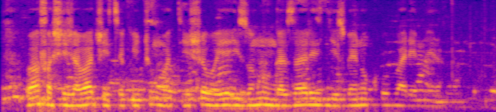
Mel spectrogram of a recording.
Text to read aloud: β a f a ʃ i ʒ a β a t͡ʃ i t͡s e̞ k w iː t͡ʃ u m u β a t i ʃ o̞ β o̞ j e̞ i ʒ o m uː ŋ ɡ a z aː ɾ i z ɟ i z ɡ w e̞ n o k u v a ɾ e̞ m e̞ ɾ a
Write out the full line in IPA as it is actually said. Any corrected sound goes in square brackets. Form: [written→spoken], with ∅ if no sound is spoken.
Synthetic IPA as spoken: β a f a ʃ i ʒ a β a t͡ʃ i t͡s e̞ k w iː t͡ʃ u m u β a t i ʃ o̞ β o̞ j e̞ i [ʒ→z] o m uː ŋ ɡ a z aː ɾ i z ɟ i z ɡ w e̞ n o k u [v→β] a ɾ e̞ m e̞ ɾ a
